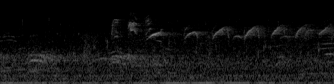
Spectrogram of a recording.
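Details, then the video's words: Japanese tit filmed on 29 November 2015 with a camera and external microphone; a short series of high, arched chirping notes in quick succession, rising in pitch over the second half, with faint background noise. "シジュウカラJapanese Tit の鳴き声。"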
